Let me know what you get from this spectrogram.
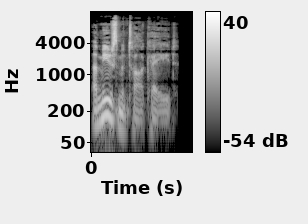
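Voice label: "amusement arcade", British English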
